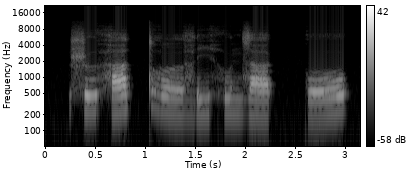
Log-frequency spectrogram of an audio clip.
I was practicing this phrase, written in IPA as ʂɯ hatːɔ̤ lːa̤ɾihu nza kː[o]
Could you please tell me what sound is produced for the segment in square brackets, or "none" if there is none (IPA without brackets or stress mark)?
o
